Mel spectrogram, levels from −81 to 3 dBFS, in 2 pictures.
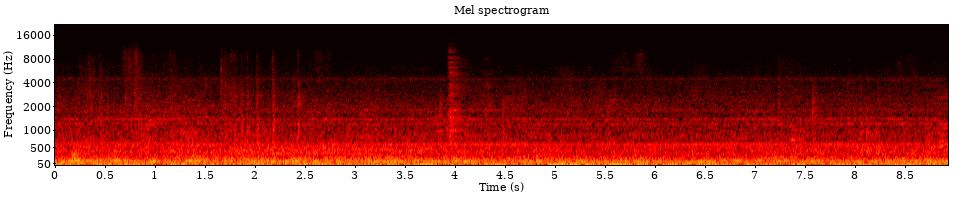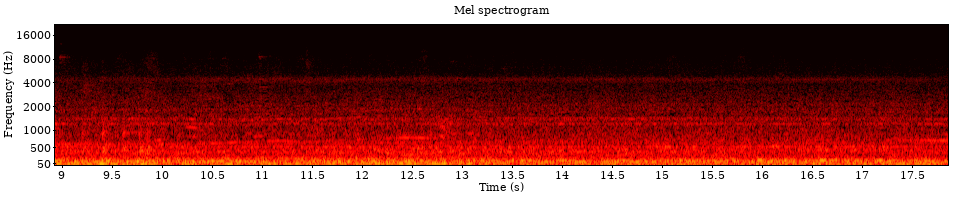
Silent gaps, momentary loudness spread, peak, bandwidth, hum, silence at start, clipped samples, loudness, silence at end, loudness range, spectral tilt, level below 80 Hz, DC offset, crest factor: none; 4 LU; -22 dBFS; 13 kHz; none; 0 s; under 0.1%; -37 LUFS; 0 s; 3 LU; -7 dB/octave; -38 dBFS; under 0.1%; 14 dB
